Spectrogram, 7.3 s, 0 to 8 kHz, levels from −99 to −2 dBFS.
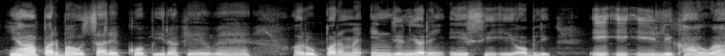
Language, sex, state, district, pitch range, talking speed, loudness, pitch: Hindi, male, Jharkhand, Deoghar, 165-200 Hz, 150 wpm, -20 LUFS, 185 Hz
